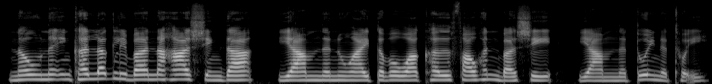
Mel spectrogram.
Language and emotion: Manipuri, neutral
